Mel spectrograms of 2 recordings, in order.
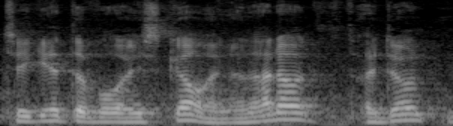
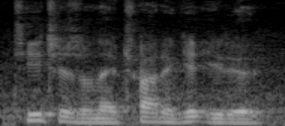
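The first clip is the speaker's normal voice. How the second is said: ordinary delivery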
